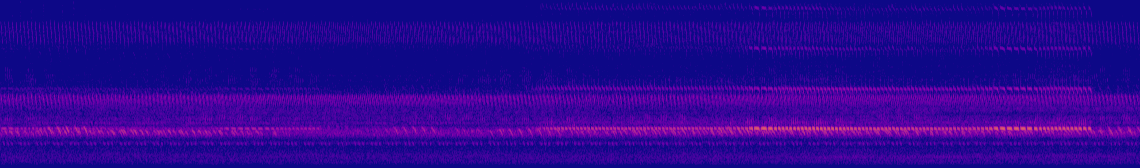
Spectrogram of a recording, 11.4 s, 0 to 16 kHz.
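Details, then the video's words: Suzumushi and other crickets in Narita, Chiba, Japan, recorded with a TASCAM Portacapture X8: high rhythmic pulsed chirping over a ringing chorus, with clear sustained pure tones swelling in around the two-thirds mark before fading. "スズムシとコオロギの鳴き声 - Chirping of crickets"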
